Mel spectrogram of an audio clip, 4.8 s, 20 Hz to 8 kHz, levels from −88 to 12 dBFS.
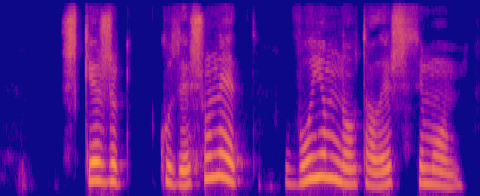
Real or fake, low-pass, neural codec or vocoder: fake; 7.2 kHz; codec, 16 kHz in and 24 kHz out, 1 kbps, XY-Tokenizer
